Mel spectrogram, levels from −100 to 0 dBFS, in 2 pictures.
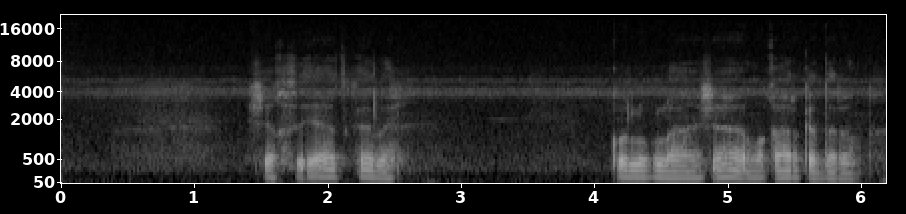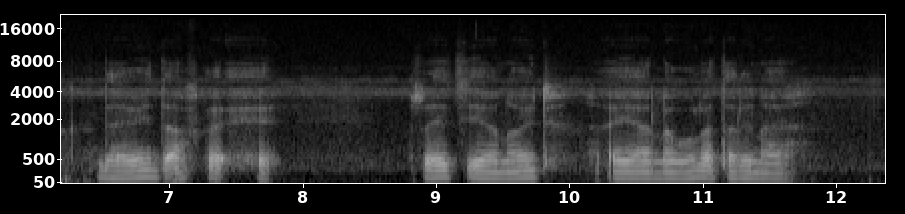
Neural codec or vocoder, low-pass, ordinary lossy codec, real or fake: none; none; none; real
